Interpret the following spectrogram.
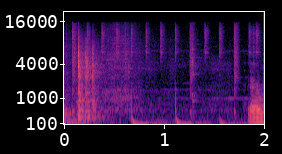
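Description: Light metallic clinks and knocks from a welded aluminum hatch lid being turned over and handled: a quick cluster right at the start, then a few scattered small knocks.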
